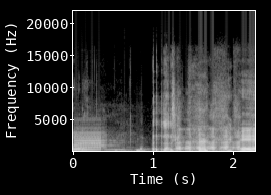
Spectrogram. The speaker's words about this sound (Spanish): Si, si de repente decimos un spoiler, yo voy a editar esto y voy a poner una alarma que va a sonar así.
